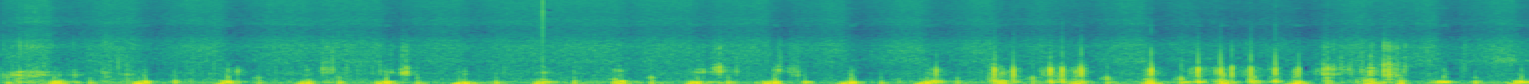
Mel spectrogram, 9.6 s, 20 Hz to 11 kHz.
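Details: Simulated roleplay of a female's fast heartbeat heard with the head on her chest, said to be tired after flying: rapid, regular thumps around 125 a minute.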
